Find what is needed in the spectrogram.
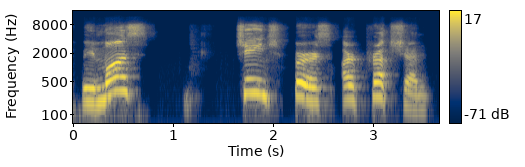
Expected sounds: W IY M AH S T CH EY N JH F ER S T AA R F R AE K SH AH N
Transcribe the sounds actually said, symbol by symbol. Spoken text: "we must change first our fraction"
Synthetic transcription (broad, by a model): W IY M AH S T CH EY N JH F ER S AA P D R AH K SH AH N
